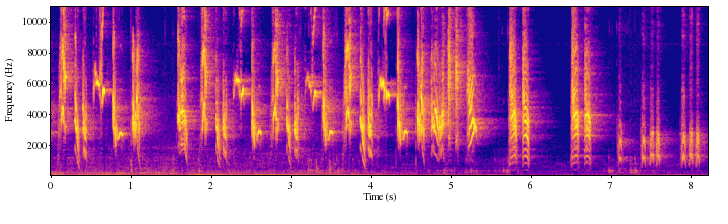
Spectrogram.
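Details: Long-tailed shrike song in a master recording for training songbirds, with a rich fill of varied phrases: rapid, dense, harsh and whistled notes tumbling together, then thinning into spaced single chirps.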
